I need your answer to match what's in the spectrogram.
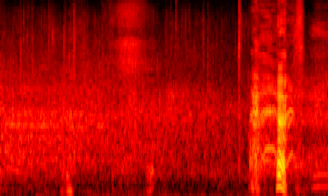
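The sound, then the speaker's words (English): A soft, steady wash of audience clapping during a sermon, after the words "faith, family, food", with a voice briefly breaking in near the end. “Faith, family, food. There you go, now clap.”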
